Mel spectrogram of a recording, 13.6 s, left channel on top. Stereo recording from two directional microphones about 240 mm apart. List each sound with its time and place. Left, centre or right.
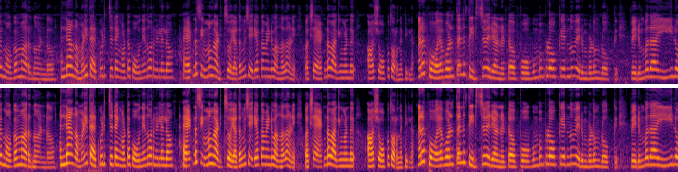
0.0 s a woman's voice: right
